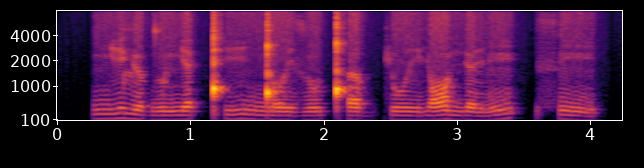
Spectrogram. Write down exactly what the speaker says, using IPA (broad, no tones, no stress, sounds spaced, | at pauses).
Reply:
ɲ i lʲ o d ũ ɲ ɛ ǃʰ i ŋ͡ǃ ʊ i̯ z ũ ǃʰ ɜ b c u i̯ j ɔ nʲ ɜ i̯ ɾ ĩ | s ĩ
